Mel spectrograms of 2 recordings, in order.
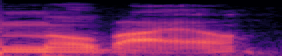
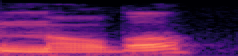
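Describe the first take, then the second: First: The word is said in a British accent. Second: The word is said in an American accent. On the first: "and in Great Britain, England, they'd say mobile" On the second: "So in the United States, would say mobile"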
